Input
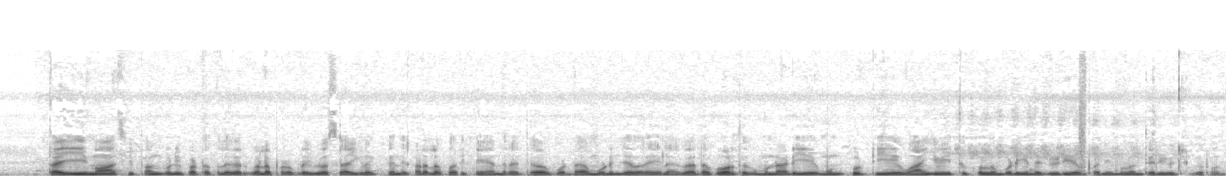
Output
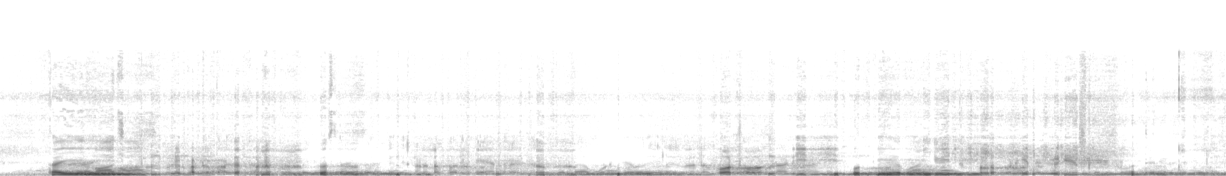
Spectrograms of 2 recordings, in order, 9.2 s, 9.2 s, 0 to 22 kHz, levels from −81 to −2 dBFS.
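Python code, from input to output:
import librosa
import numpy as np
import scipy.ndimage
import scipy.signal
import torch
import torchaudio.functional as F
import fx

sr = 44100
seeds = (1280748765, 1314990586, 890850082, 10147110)

y = fx.hum_notches(x, sr, base_hz=50, count=8)
y = fx.dynamic_eq(y, sr, hz=600.0, q=1.7, threshold_db=-38.0, ratio=4.0, max_db=-5)
y = fx.level_steps(y, sr, step_db=14)
y = fx.phaser_stages(y, sr, stages=2, low_hz=150.0, high_hz=2700.0, hz=0.49, feedback_pct=25)
y = fx.rev_gated(y, sr, seeds[0], gate_ms=260, shape='rising', drr_db=3.5)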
